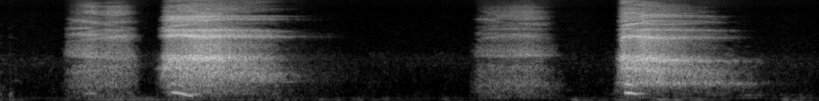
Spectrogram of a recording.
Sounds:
Sigh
